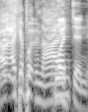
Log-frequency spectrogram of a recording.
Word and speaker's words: Quenton: can put an i Quenton his name is pronounced Quenton Nelson not Quinton took me like 5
